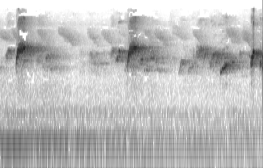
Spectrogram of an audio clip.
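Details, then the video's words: Red-whiskered bulbul kept as a caged songbird, provoked into fierce competitive singing: short loud warbling phrases repeating about every one and a half seconds, each with a sharp bright onset, over a faint low rumble. "CHÀO MÀO | Giọng xoắn - Kích chim xổ bọng căng lửa hót đấu"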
